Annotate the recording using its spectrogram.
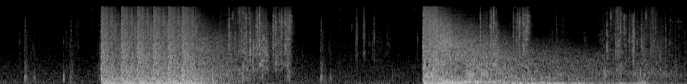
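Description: Gunshots ring out loudly with echoing tails.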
